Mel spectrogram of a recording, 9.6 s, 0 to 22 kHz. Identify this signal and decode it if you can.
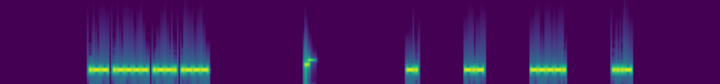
Morse code, heard as a keyed tone, about 44 wpm, spaced as for 19 wpm, 700 Hz. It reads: W1PJ NK9V
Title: USA Call Signs - 4 Characters - 8x Character Spacing - 45wpm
